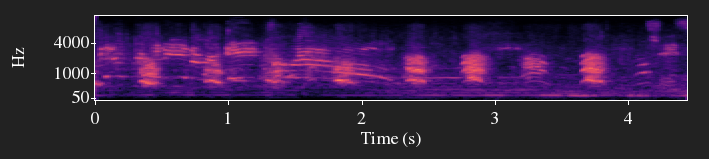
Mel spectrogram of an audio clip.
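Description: Dog yips and barks several times in a rhythmic series at a Denver Colfax 5K race start corral, mixed with crowd voices and a low drone of people talking nearby.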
